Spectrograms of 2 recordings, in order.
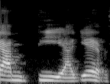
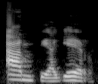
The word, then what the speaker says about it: anteayer: No se dice antiayer, se dice anteayer.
